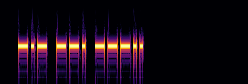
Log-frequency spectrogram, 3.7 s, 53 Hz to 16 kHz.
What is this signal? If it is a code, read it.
Morse code, heard as a keyed tone, about 25 wpm, 700 Hz. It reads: KG8
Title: USA Call Sign Prefixes - Repeated 2x - 25wpm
